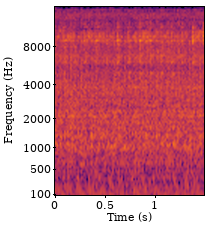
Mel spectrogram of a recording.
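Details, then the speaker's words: Kawasaki Z1 with four carbs, run up on a test tank after resetting slide gaps with a drill bit and vacuum-syncing on new gauges: steady, even low idle with no hunting, ticking over much better after adjusting air mixtures on all four carbs. "it's ticking over so much better since I adjusted the air mixtures on all four carbs"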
